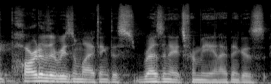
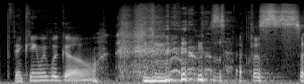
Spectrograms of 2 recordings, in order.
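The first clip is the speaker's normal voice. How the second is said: breaking into laughter, higher and slower; laughing; 9 semitones higher, slower than usual. Real, not acted. Host joking with co-host about the episode's direction, laughing. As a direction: let the words dissolve into a laugh. Hosts joke about having no plan.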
